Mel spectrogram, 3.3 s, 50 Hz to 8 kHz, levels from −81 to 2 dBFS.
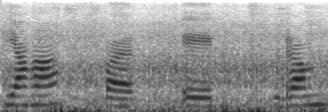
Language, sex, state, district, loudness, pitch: Hindi, female, Chandigarh, Chandigarh, -15 LUFS, 215 Hz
